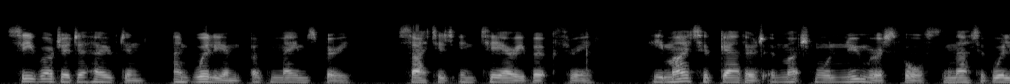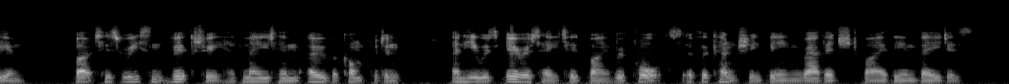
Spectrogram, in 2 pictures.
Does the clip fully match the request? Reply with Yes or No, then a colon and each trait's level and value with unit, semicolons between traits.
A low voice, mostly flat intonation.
No: low, 100 Hz; average, 3.0 semitones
